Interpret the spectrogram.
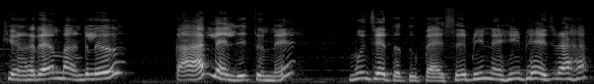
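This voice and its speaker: A woman's voice: fairly high pitch, animated, slow. A woman playing a bossy old village grandmother-in-law in a story, nagging and complaining. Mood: reproachful. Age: older. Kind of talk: dramatised Hindi moral story. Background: music.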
